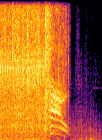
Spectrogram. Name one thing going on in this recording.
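A rifle fires short bursts of shots.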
